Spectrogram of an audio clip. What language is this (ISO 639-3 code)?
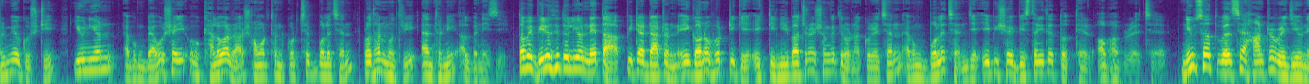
ben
